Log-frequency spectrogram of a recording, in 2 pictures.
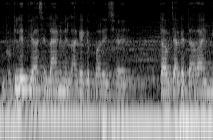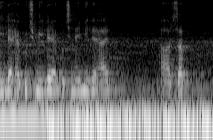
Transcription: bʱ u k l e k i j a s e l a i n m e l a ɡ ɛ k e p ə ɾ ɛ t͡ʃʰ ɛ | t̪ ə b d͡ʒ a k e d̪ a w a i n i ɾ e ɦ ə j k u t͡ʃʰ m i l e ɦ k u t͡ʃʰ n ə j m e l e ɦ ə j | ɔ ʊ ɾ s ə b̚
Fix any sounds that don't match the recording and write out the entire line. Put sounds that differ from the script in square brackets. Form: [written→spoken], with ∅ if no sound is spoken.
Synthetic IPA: bʱ u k l e [k→p] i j a s e l a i n m e l a ɡ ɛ k e p ə ɾ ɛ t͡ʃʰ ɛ | t̪ ə b d͡ʒ a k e d̪ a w a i [n→m] i [ɾ→l] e ɦ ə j k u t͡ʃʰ m i l e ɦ k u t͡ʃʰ n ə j m [e→i] l e ɦ ə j | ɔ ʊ ɾ s ə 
